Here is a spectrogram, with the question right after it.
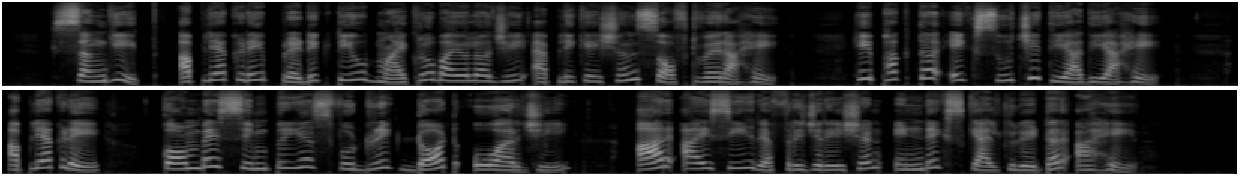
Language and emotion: Marathi, neutral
